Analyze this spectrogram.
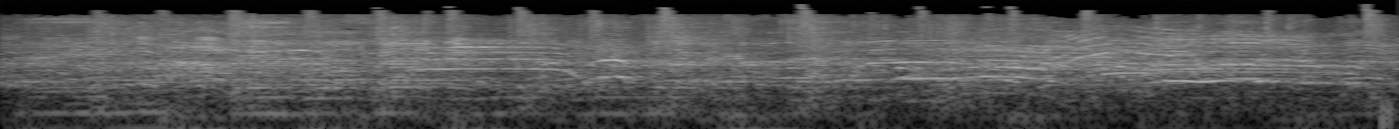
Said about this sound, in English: Holy shit. Why are they booing? He didn't finish a shoey. Another shoe. Somebody else needs to do the rest of it.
